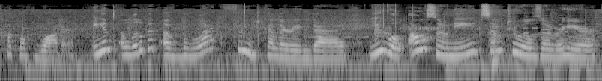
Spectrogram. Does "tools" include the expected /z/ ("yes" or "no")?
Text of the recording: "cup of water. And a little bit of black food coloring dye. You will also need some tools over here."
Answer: yes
